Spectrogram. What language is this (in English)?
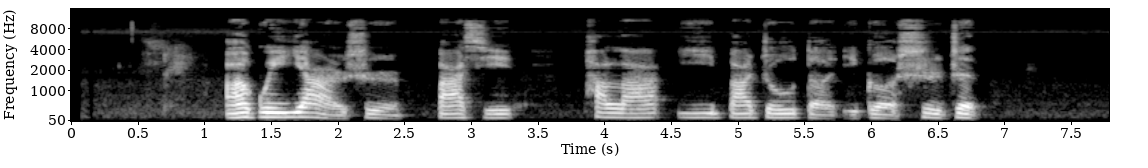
Chinese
